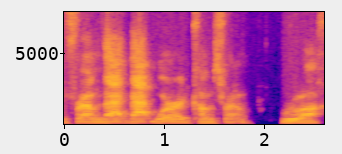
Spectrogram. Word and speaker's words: Ruach: Like Rush was saying the whole time, he was mispronouncing a Hebrew word because it has the sound at the end of it.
